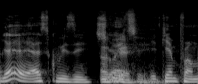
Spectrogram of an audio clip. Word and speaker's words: Squeezie: Yeah, Squeezie.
